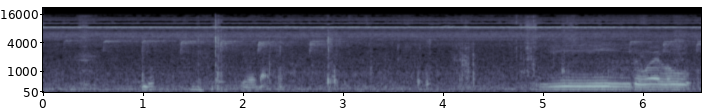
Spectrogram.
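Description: Insects chirring steadily on one high pitch, with short repeated chirps over it. About five seconds in, a low drawn-out voice is held for over a second and rises at its end.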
